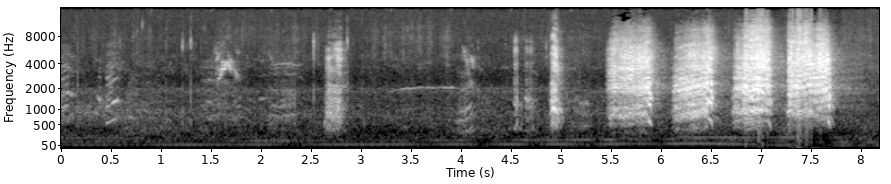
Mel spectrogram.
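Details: Sulphur-crested cockatoos at an eastern gate, eating scattered sunflower seeds, wheat and birdseed; scattered faint calls give way to four loud, harsh raspy screeches in quick succession at the end.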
